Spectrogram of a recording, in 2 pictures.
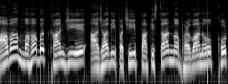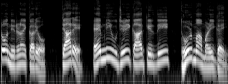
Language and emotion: Gujarati, neutral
